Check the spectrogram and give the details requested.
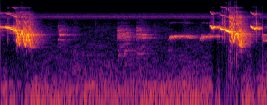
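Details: Morning song of an Oriental magpie-robin, played to provoke rivals into replying. Two harsh, dense scratchy bursts frame the passage, with a soft, thin whistled note in between.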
